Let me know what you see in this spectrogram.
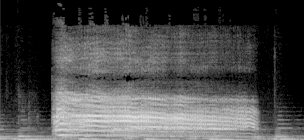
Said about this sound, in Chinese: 吉姆以为又有人被杀害了，心头一震，等到看见希尔佛手臂上有一堆光洁的鸟羽毛，才想到原来是鹦鹉弗林特船长的叫声。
